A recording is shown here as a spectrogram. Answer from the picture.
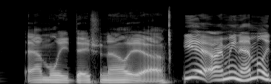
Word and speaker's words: Deschanel: Emily Deschanel, yeah. Yeah, I mean Emily Deschanel, I'd never seen her in anything previous, but I also was 8 years old, so yeah, you know.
